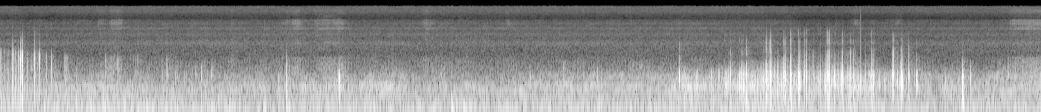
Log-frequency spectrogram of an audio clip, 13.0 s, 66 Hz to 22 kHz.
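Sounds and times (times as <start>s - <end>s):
stomach growling: 0.0s - 2.9s, 6.9s - 13.0s.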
